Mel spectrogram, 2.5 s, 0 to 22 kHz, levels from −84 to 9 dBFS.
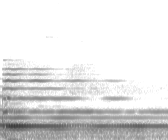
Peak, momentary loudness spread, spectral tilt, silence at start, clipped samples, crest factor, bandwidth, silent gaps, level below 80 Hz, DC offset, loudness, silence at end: -10 dBFS; 16 LU; -8 dB/octave; 0 s; under 0.1%; 16 dB; 4 kHz; none; -52 dBFS; under 0.1%; -26 LUFS; 0 s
